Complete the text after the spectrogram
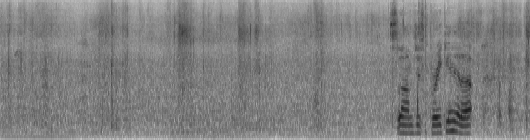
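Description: Gloved hands dig and crumble loose potting soil with a soft rustle.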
